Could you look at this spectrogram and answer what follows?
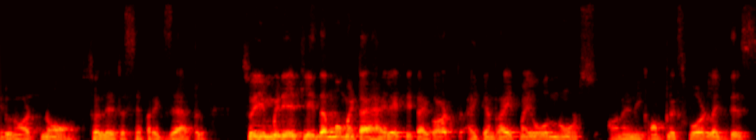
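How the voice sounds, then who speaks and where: His voice carries a somewhat breathy quality. The man's pitch rises and falls in an ordinary way. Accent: Telugu. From India, Telangana. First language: Telugu. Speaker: educational product presenter. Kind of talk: product demonstration. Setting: webinar.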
